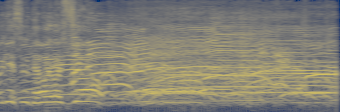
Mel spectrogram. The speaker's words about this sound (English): Shouting good luck on your exam, sophomores and juniors bring banners to cheer on and encourage the seniors taking the exam. These chants have become a tradition.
